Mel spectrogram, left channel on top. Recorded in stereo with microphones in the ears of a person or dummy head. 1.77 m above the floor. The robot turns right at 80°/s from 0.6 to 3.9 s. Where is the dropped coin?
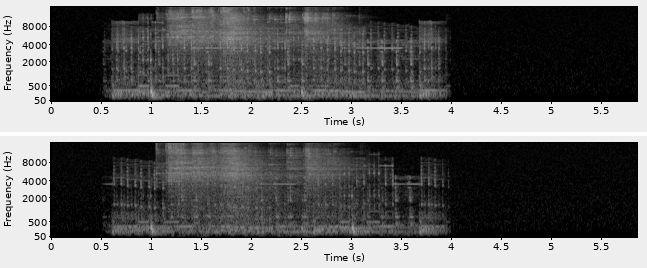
20° right, 2 m; by 3.2 s 150° left, 2 m.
